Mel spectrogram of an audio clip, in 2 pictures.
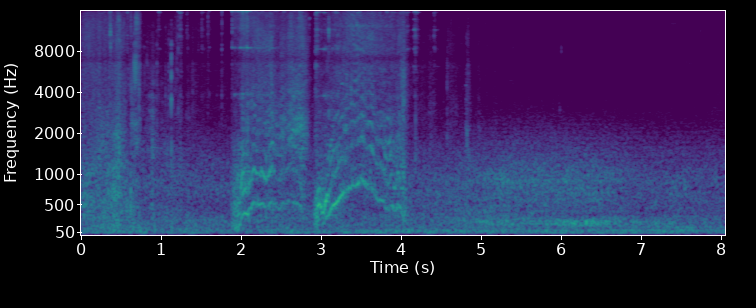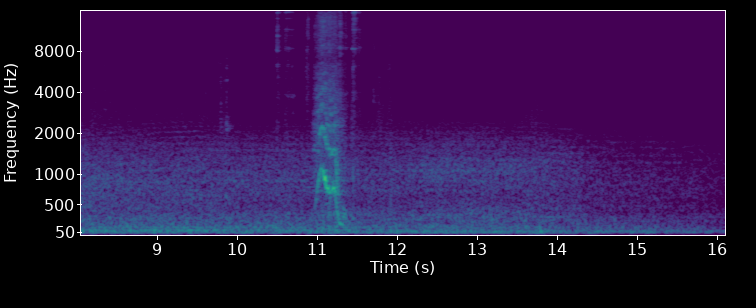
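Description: Plastic sheeting of a pop-up shelter tent rustling and crinkling as its front is pulled shut, with a short falling squeak about eleven seconds in; the sound then fades away.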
